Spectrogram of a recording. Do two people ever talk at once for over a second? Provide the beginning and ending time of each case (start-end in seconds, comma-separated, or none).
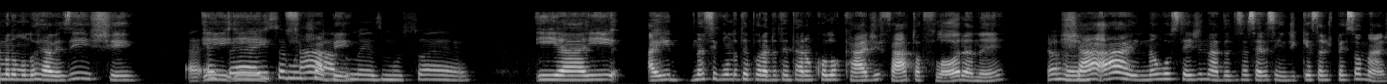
2.0-3.6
